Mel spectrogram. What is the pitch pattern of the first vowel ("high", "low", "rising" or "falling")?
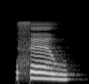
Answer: falling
